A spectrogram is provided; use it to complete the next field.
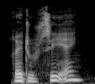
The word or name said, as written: reducering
